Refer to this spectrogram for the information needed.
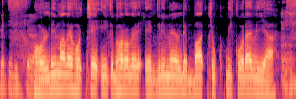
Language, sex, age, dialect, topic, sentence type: Bengali, male, 25-30, Jharkhandi, banking, statement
